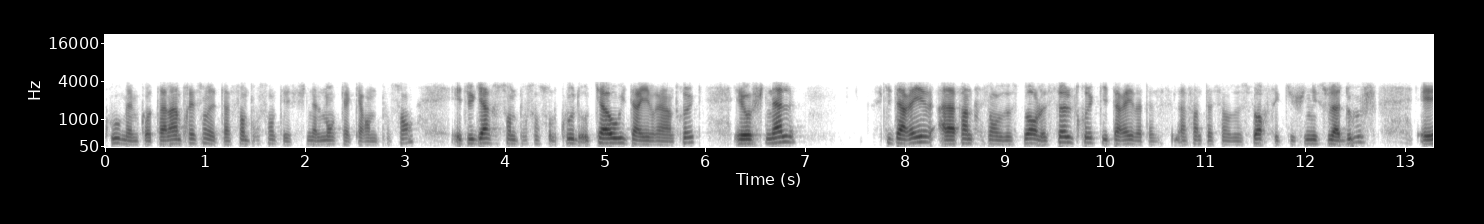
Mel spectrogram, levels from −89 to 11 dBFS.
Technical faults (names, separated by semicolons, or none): G.729 codec; VoIP packet loss concealed by the speech codec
